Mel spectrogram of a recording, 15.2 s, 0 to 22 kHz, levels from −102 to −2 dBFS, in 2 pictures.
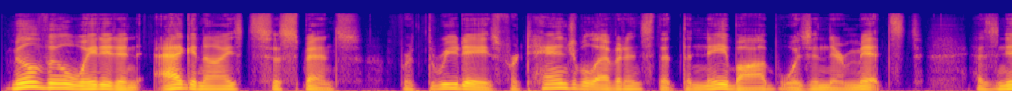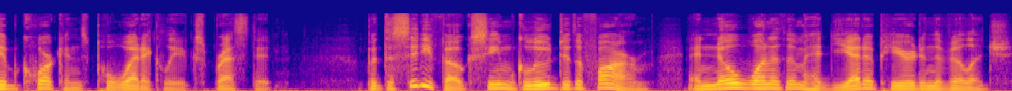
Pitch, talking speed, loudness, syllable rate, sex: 120 Hz, 175 wpm, -19 LUFS, 5.3 syllables/s, male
